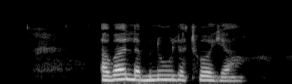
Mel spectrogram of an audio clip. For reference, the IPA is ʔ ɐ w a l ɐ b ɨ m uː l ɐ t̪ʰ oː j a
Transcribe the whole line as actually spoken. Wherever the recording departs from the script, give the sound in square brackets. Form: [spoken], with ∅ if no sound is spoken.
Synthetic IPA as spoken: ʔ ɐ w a l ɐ [m] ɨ [n] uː l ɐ t̪ʰ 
